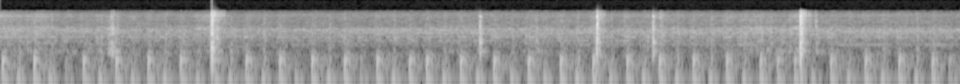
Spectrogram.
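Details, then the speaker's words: SSR pit bike single-cylinder, first start after fitting new CDI box: quick steady putter about nine pulses a second, light clicks; idle speed rose and owner hears more power; normal idle. "Oh yeah, I can tell there's way more power now. Yeah, there's a lot more power."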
